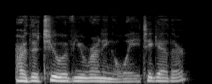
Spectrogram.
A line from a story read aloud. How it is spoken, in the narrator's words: Susan said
